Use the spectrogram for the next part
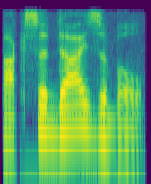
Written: oxidizable

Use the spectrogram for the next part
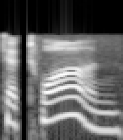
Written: Tetuan

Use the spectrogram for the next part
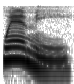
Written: whammy

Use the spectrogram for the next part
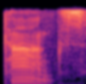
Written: conchs

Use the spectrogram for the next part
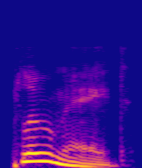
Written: plumate

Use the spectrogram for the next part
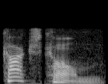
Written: cockscomb

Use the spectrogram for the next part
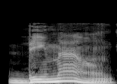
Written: demountability

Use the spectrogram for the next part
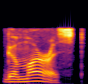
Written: Gemarist

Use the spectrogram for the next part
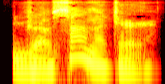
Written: drosometer

